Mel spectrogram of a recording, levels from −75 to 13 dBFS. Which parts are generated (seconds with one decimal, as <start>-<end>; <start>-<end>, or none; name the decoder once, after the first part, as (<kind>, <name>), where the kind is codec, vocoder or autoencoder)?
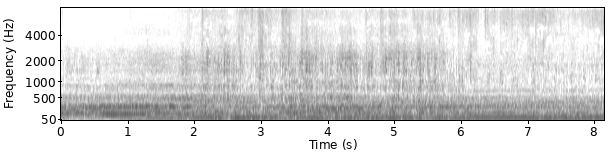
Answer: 0.0-0.7 (vocoder, BigVGAN v2); 2.3-6.2; 7.0-8.2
